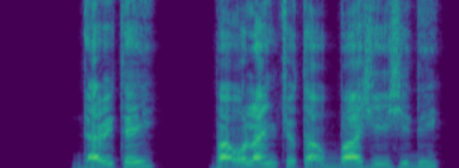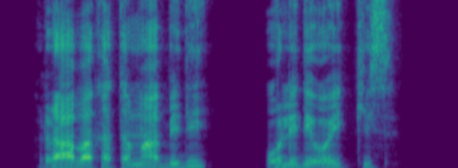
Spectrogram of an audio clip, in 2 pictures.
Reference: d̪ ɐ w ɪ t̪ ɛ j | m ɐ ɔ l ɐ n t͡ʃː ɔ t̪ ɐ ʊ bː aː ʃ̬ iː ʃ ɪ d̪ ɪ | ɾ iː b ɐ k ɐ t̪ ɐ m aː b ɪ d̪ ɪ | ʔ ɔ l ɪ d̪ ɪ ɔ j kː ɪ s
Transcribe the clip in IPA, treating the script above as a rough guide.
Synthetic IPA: d̪ ɐ w ɪ t̪ ɛ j | b ɐ ɔ l ɐ n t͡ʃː ɔ t̪ ɐ ʊ bː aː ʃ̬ iː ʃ ɪ d̪ ɪ | ɾ aː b ɐ k ɐ t̪ ɐ m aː b ɪ d̪ ɪ | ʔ ɔ l ɪ d̪ ɪ ɔ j kː ɪ s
